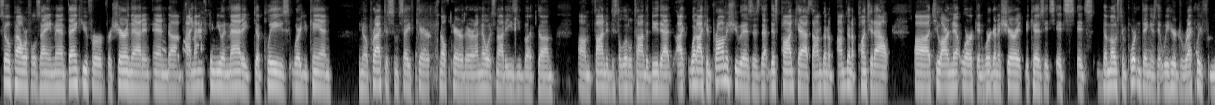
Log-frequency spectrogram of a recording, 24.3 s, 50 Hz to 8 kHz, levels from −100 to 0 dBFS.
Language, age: English, 40-59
